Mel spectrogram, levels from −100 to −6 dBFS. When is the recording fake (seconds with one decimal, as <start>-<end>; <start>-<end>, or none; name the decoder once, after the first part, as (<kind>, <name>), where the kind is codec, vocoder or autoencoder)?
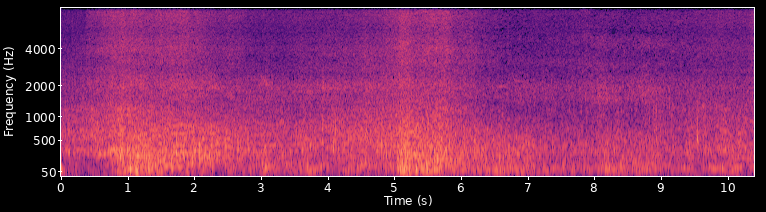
0.0-5.3 (autoencoder, DAC-VAE); 9.4-10.4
